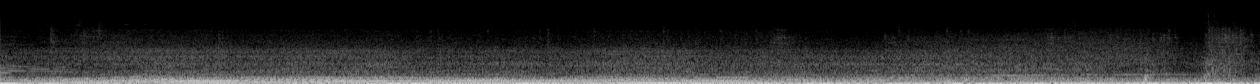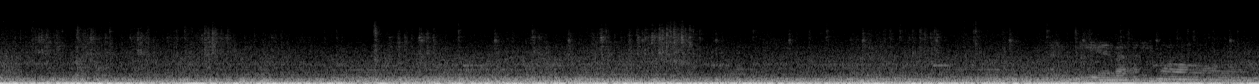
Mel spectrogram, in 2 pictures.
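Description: Rattles and creaks come from inside the bus as it rolls over the road.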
